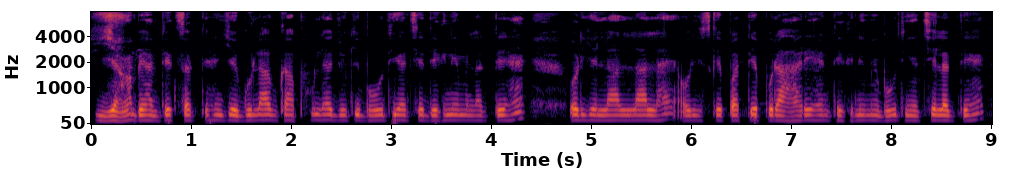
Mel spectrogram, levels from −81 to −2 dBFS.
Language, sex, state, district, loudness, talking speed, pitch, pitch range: Hindi, male, Bihar, Araria, -36 LUFS, 255 wpm, 135 Hz, 135-140 Hz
